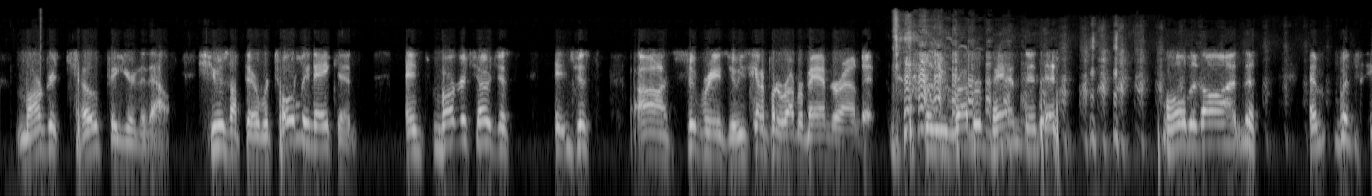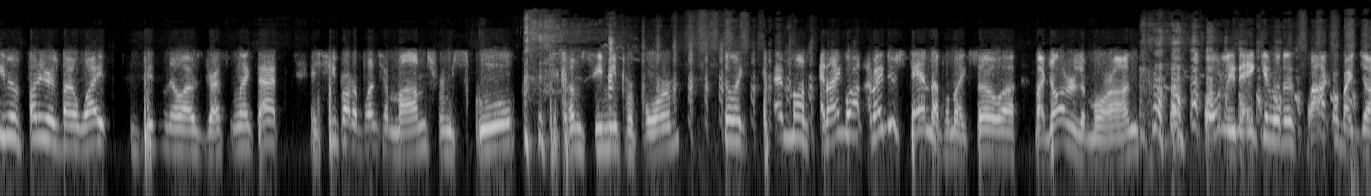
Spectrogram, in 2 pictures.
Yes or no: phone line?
yes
